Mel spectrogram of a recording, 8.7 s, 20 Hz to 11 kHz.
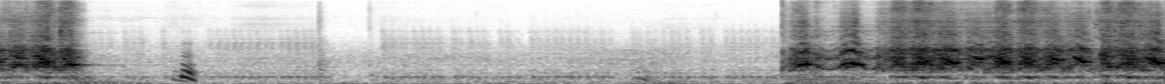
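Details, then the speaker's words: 1937 Buick Century with twin Carter carburetors on an Edmunds manifold, not started in years, electric fuel pump and fresh gas: starter spins it with steady compression beats, slowing as the battery drains, but no fire. "hmm that's odd it's like we don't have any fire but the switch is on huh so it says that the electrical so you can hear the bat you can hear the starter slowing"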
